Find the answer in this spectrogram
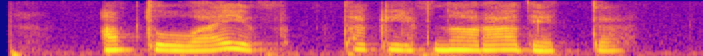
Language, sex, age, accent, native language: Uzbek, female, 18-24, Andijon, Uzbek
